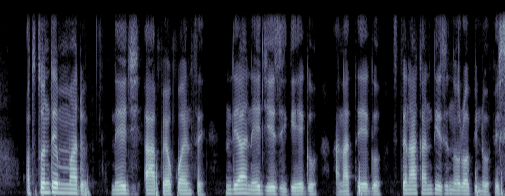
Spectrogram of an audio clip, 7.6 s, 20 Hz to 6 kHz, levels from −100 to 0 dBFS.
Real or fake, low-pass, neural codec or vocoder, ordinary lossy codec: real; 5.4 kHz; none; none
